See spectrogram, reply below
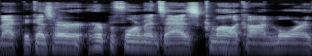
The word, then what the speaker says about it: Kamala Khan: Is that her name? – Kamala Khan. Yes. That's right.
